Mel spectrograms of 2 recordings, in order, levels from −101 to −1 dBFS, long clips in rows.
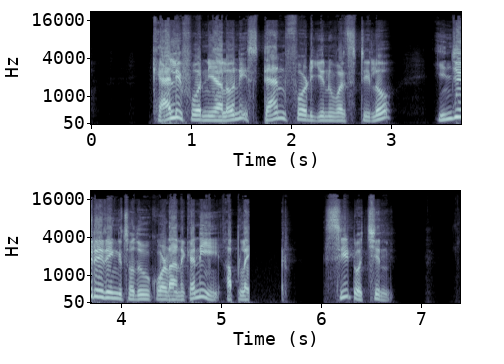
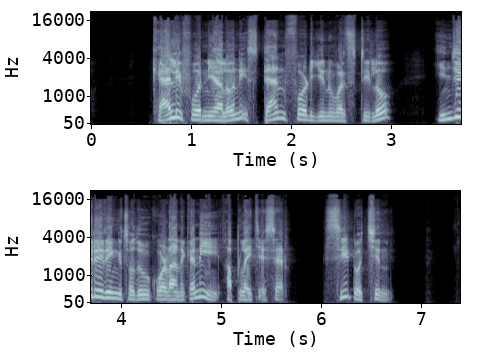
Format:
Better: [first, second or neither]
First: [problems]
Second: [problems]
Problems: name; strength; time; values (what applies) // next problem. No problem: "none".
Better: second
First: audio cutting out; at 5.5 s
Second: none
